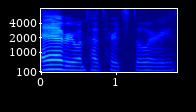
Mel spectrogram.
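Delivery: low, creepy delivery.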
